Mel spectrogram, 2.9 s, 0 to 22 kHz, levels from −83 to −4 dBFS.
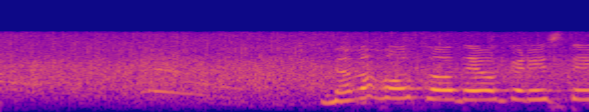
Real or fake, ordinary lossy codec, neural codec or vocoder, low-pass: real; none; none; none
